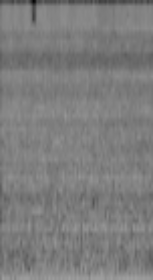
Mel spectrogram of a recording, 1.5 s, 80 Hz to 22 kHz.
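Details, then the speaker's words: 2016 VW Golf 1.8 with a cold hard start and long crank, at idle: uneven rough running, rich, stumbling with random misfires and strongly negative fuel trims. New injectors, walnut-blasted ports, fuel pressure and compression checks brought no fix. "you can hear the way it's running it's rich stumbling misfiring randomly"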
